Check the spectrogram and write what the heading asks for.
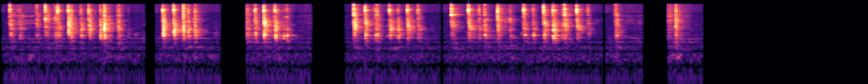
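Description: Fast typing on a computer keyboard: several bursts of rapid key clicks with short breaks between them, stopping about seven seconds in.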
